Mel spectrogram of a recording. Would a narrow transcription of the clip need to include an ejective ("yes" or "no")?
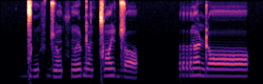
no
